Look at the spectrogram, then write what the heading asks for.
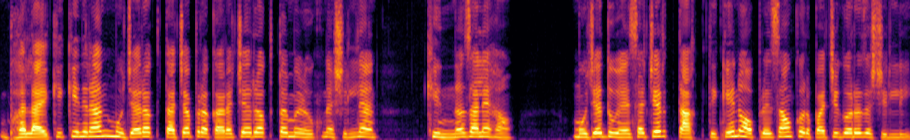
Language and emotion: Goan Konkani, sad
